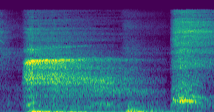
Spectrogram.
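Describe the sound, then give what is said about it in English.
Controlled breathing through the nose during a breathing exercise: one long, drawn-out nasal breath with a faint whistle, followed by the start of another. The breath is steady, rushing and fairly loud. “We'll go five controlled breaths with the nose.”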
